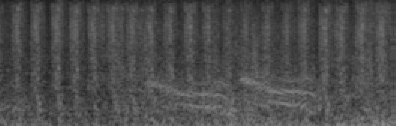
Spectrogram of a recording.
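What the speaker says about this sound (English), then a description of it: "As the Lancers are shooting at the Chinook" Rapid automatic gunfire from Lancer units firing on a Chinook helicopter in the strategy game C&C Generals: Contra, a dense, steady stream of shots with other battle noise mixed in.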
